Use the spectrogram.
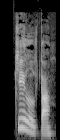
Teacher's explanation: The Finnish T sounds somewhat like a cross between a T and D.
